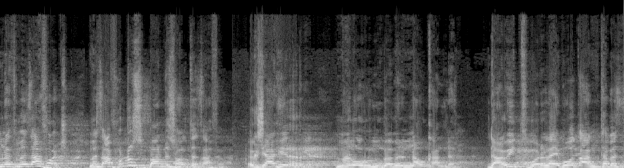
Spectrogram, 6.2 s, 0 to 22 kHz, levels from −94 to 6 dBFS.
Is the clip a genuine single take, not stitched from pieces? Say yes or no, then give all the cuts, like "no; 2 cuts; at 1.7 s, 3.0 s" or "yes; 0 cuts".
no; 1 cut; at 2.3 s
